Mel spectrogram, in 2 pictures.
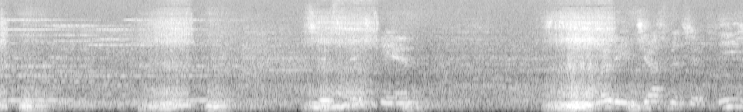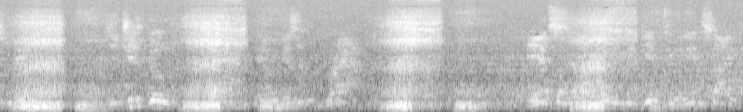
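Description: A sleeping corgi snores in rough, rasping breaths about every two seconds over a televised sports commentary.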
